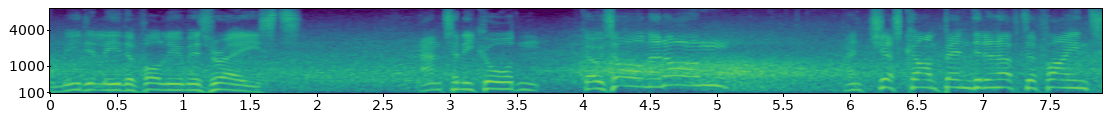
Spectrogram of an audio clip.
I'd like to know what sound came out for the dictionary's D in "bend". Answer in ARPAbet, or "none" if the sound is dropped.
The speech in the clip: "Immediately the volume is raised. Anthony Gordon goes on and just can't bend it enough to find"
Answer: D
